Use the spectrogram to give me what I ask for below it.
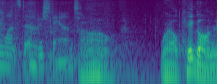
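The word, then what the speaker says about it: Kegon: Well, Keigon is the Japanese pronunciation of Huayan, which is the Chinese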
